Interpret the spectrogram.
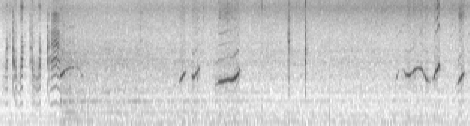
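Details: Parrot whistling: short, looping, melodic whistles that rise and dip, given in small groups with pauses, after a few quick clicks at the start, against a faint constant background hum.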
